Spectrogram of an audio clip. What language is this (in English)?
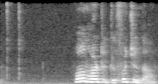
Faroese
